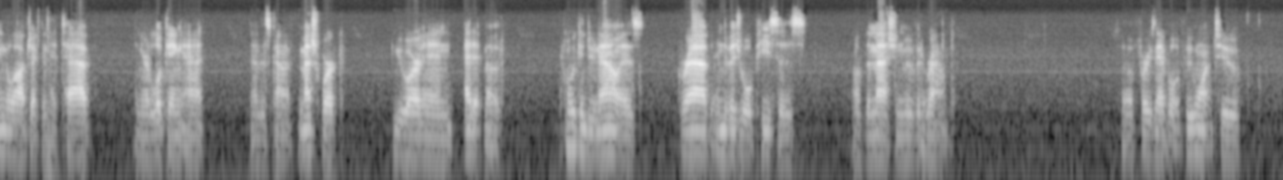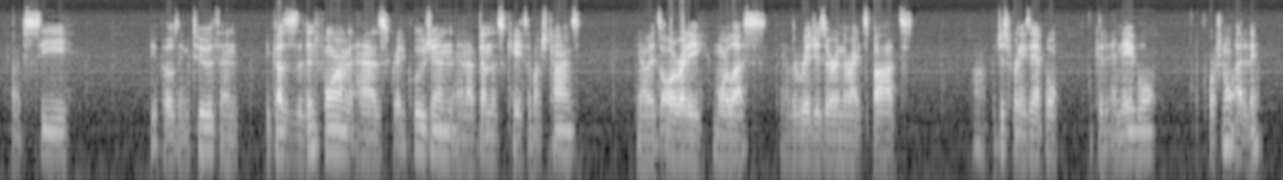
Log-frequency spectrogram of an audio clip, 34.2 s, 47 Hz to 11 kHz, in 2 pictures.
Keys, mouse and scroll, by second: 0.6 Tab, 3.9 middle click, 8.4 right click, 10.5 g, 16.6 click, 17.6 middle click, 18.6 middle click, 19.9 middle click, 20.9-21.5 scroll up 3, 22.1 middle click, 25.6 middle click, 27.0 middle click, 28.3 middle click, 30.3 middle click, 31.6 click, 33.9-34.2 scroll down 1.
